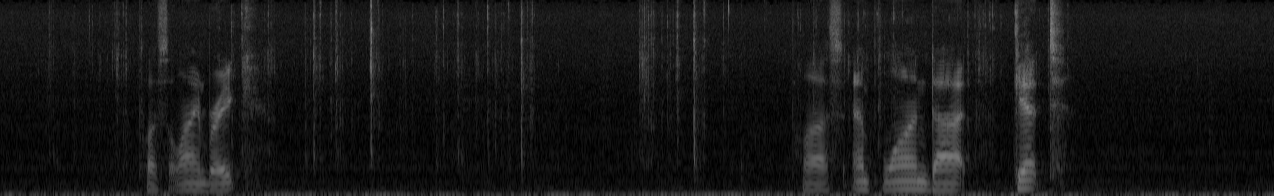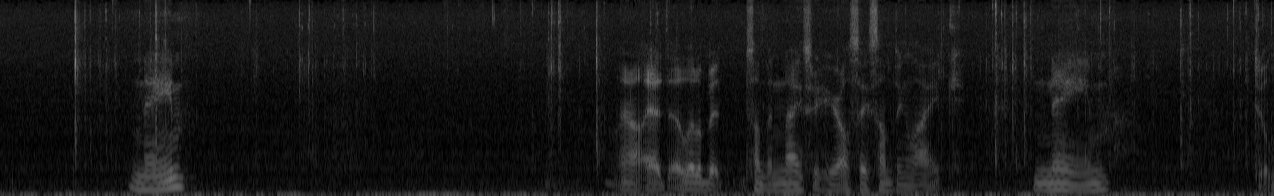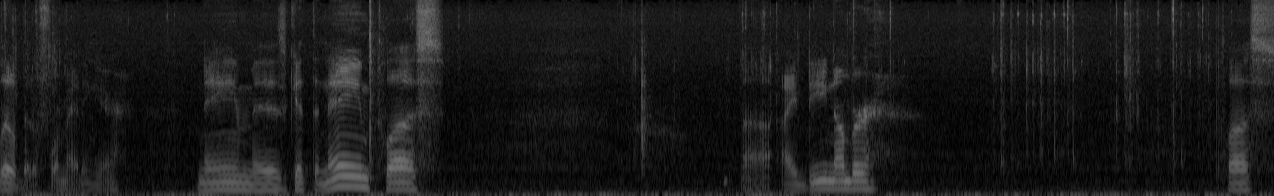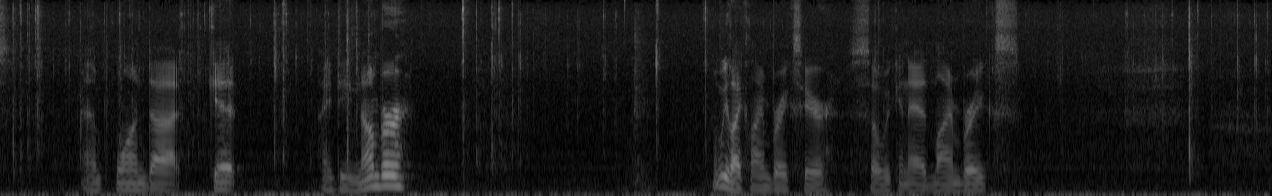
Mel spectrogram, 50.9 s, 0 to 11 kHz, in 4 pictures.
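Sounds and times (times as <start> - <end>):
typing on computer keyboard: 0.5 - 1.5, 2.4 - 5.4, 6.4 - 7.4, 9.6 - 10.0, 13.5 - 14.4, 15.7 - 16.6, 22.6 - 23.2, 23.8 - 25.7, 35.4 - 41.8, 42.8 - 45.4, 49.8 - 50.9.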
